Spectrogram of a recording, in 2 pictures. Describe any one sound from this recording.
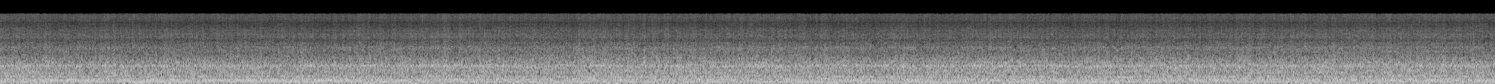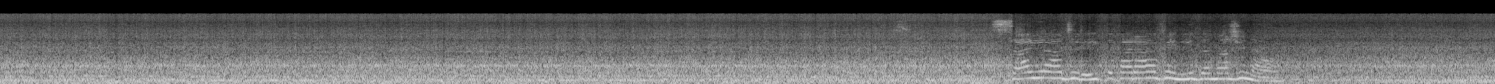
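Tyres roar on asphalt.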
